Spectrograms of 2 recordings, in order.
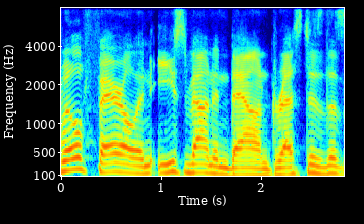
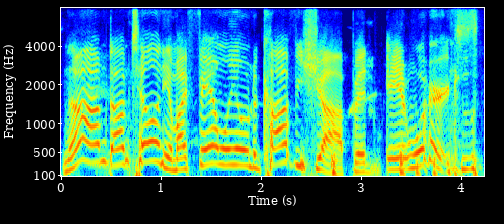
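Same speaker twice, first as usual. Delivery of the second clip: mock Tim; 12 semitones higher than usual. Mimicking Tim defending.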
